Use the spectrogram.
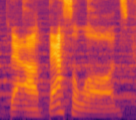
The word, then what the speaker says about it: Basilard: In fact, people in the comments told me that I was pronouncing it wrong in that game. It's more like Basilard, so I still hope I'm not butchering it.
